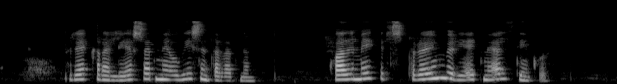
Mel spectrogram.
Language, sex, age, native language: Icelandic, female, 50-59, Icelandic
